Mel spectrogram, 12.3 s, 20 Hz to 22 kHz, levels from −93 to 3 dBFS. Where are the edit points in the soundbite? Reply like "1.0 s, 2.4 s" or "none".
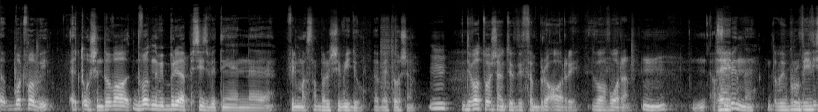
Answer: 1.9 s, 5.5 s, 7.2 s, 8.7 s, 9.5 s, 10.9 s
